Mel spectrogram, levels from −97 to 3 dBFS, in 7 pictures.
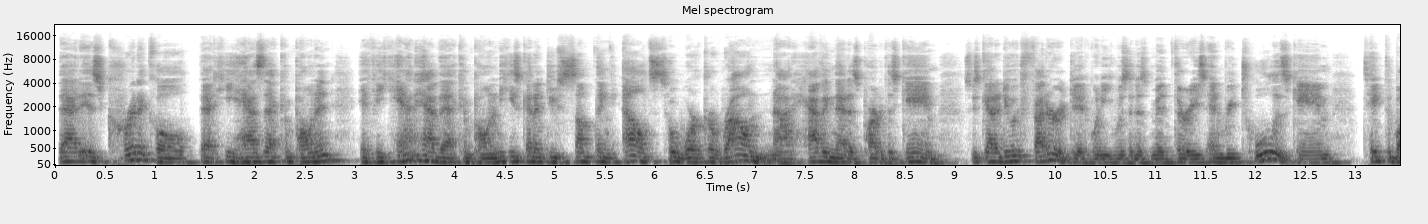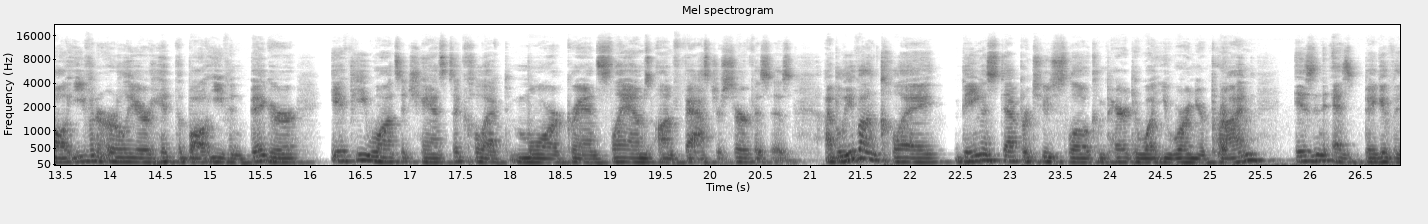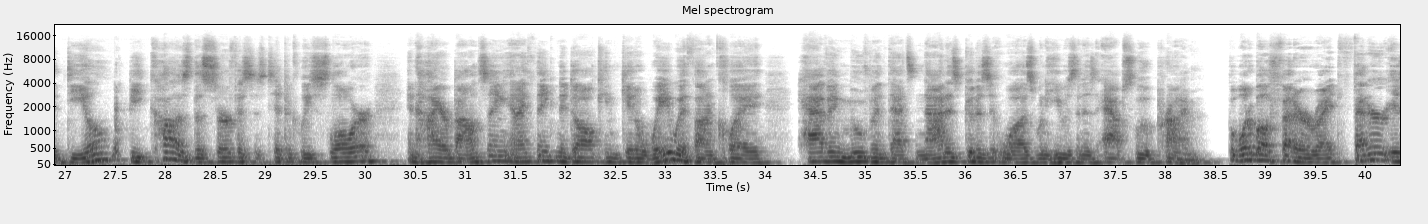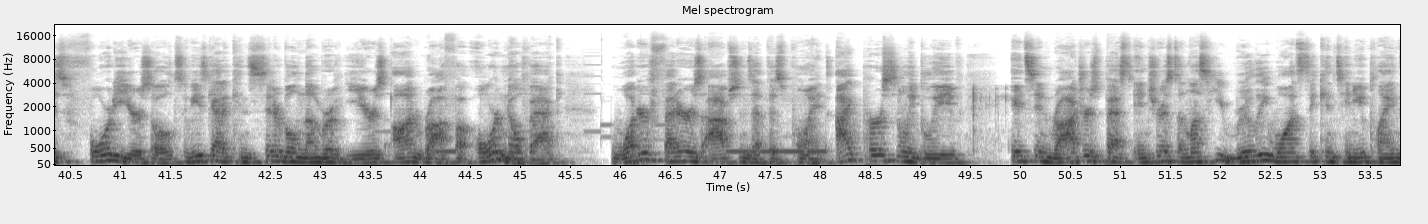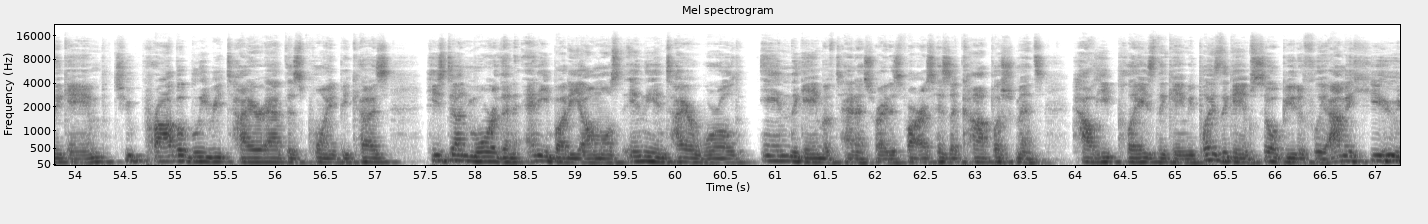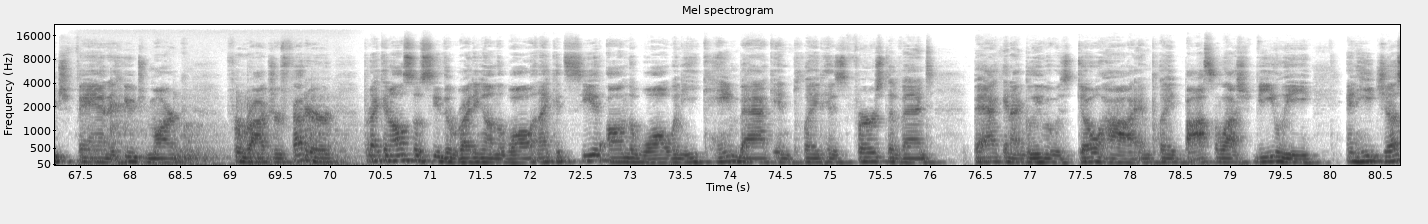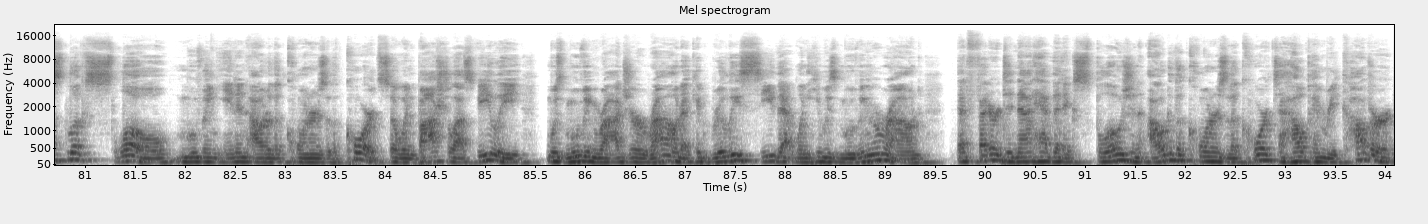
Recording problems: off-mic speech; far
room echo; very slight; dies away in 0.3 s
dog barking; noticeable; from 25 to 30 s; peak 7 dB below the speech
phone ringing; noticeable; from 44 to 50 s; peak 8 dB below the speech
footsteps; noticeable; from 1:07 to 1:10; peak 7 dB below the speech

